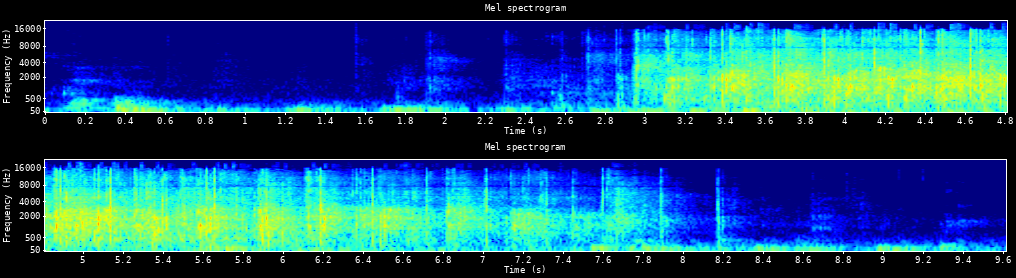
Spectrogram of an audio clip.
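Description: Sustained audience applause at a China–Australia investment panel talk swells in after a quiet moment, holds steady for several seconds, then fades away, with faint speech at the edges.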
